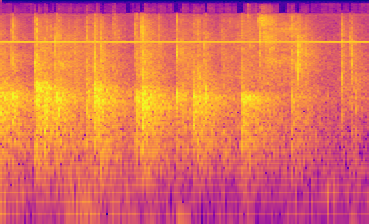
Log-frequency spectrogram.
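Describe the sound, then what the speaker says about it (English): An audience claps in irregular bursts at a business expo, several short rounds of close clapping rising and fading with no voices over them. "Please clap."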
